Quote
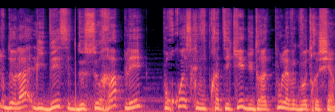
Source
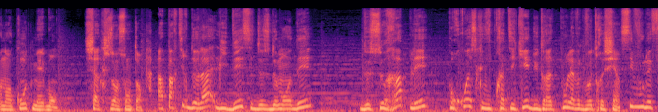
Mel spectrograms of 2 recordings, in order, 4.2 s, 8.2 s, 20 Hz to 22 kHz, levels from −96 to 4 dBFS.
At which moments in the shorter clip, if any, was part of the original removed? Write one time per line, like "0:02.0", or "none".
0:00.9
